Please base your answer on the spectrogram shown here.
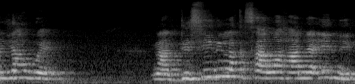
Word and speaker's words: Yahweh: B Indonesia masih ada y wuhe ya karena ada tanda masoranya di situ bacanya yahwe Nah di sinilah kesalahannya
